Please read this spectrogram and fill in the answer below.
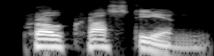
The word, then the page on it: Procrustean: American English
